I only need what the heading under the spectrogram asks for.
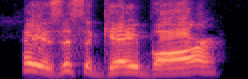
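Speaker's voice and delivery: loud, drawn-out heckler yell. Retelling a club heckler calling out from the dark: imitating a heckler yelling. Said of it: "some guy out of the darkness yells".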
